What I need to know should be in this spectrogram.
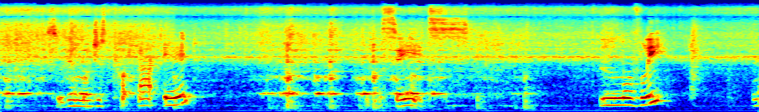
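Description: A wooden spoon stirs and scrapes thick food in a heavy pot.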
